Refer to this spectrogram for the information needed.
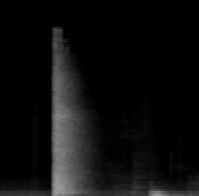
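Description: A single loud, sharp hand clap, made to sync up audio and video for a recording, rings out and fades over about half a second, followed a second later by a softer, lower knock; no one speaks.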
